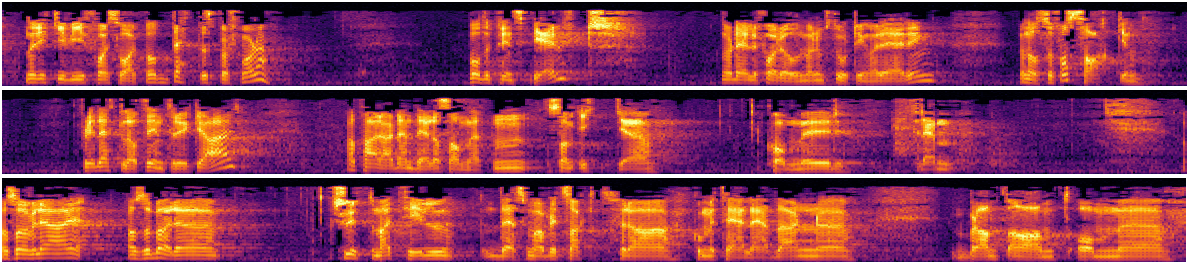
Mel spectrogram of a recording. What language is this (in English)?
Norwegian Bokmål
